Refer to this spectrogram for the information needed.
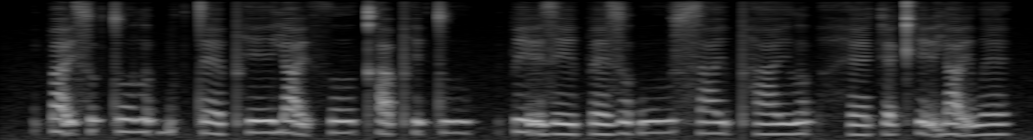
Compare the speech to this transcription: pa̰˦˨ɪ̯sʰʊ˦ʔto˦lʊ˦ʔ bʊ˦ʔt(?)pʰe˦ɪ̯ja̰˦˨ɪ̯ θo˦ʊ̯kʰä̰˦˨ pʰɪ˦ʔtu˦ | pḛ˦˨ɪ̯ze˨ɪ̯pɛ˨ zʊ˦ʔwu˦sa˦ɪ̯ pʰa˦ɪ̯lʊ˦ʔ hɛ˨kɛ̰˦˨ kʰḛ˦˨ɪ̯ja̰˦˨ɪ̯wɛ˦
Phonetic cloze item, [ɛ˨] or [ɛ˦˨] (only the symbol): ɛ˨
